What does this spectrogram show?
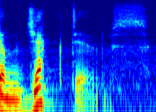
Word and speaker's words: objectives: Tenemos que, we have to, mucha F, sonido F con have to, we have to set the objectives. La B se dice objectives, objectives.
